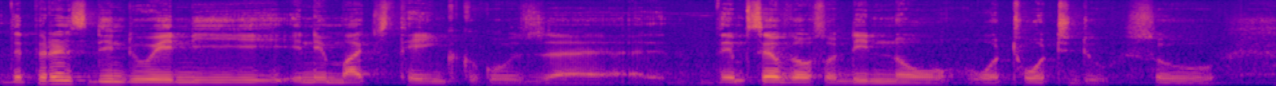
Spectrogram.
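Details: Adult man with a stammer since childhood, judged mild by the doctor, with delays on some words that worsen when nervous; stuttering.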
